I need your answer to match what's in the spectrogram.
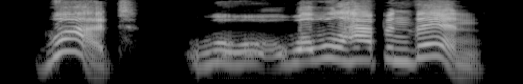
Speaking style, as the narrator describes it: shouted

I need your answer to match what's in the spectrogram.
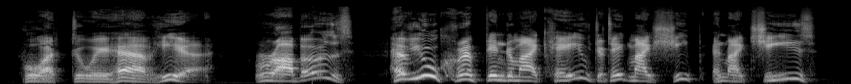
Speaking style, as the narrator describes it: roared

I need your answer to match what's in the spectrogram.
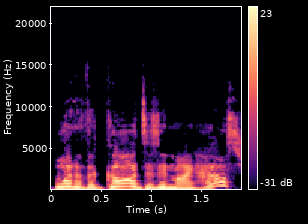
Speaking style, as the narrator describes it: she wailed

